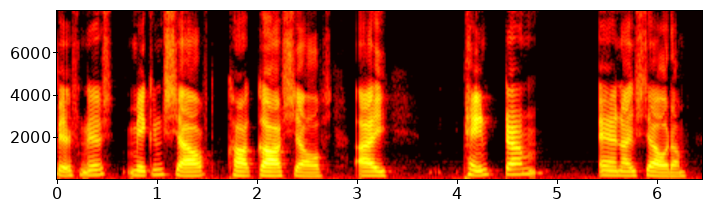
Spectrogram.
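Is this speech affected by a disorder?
Yes: Down syndrome; reads prepared pro-life speech aloud on podcast.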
